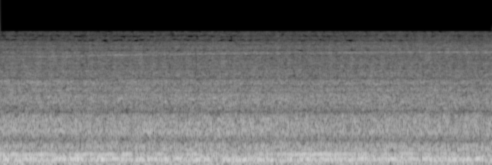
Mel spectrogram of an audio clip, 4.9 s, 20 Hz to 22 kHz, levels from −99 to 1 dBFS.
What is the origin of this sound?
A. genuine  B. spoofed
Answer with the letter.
B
